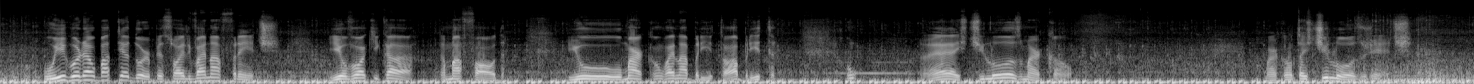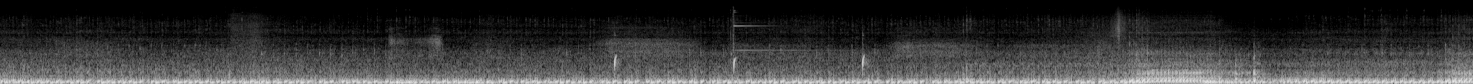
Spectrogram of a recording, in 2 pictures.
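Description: A motorcycle engine idles close by with a steady, low rumble.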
